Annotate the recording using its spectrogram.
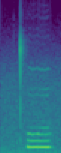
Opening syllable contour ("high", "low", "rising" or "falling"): high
